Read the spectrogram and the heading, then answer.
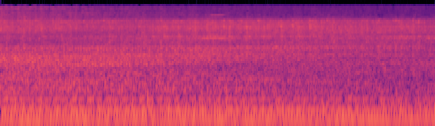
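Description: The heavy engines of twelve buses idle in a steady, deep rumble that holds at an even level throughout, with a continuous low drone and no voices.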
